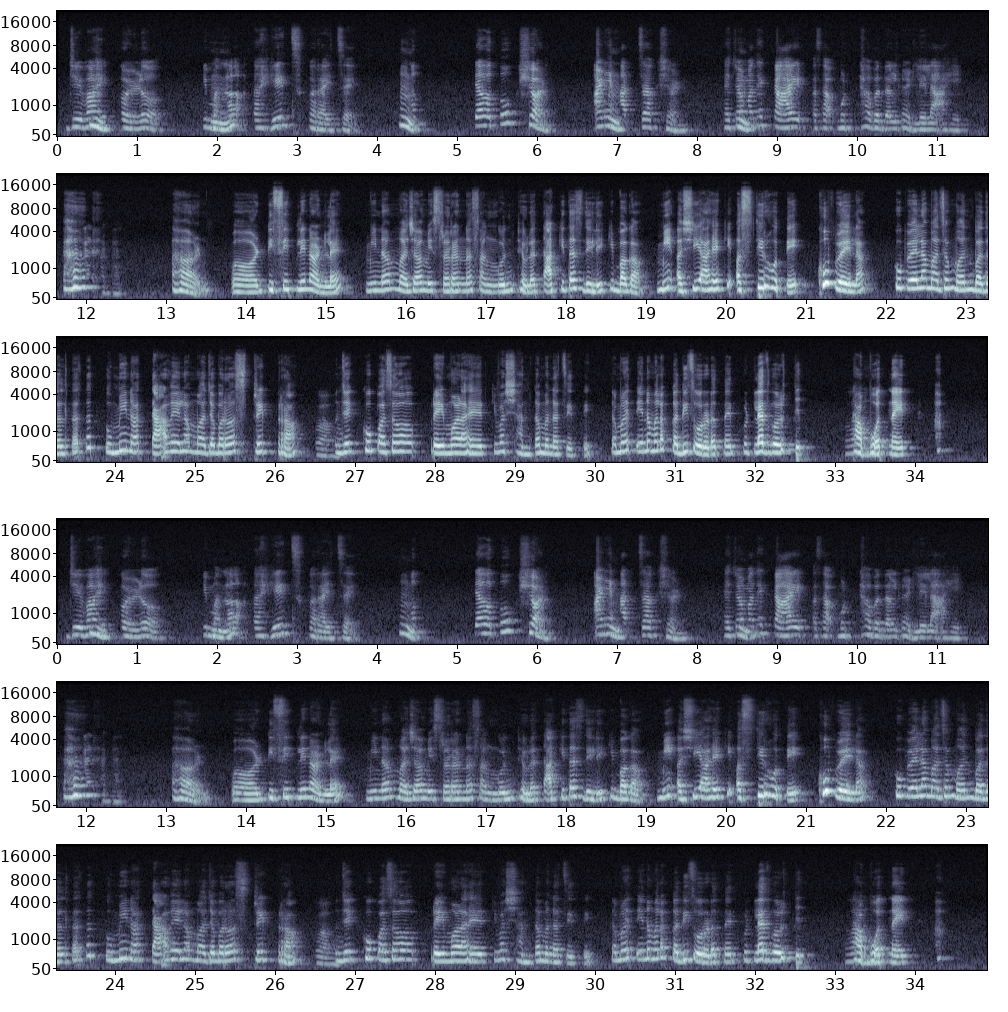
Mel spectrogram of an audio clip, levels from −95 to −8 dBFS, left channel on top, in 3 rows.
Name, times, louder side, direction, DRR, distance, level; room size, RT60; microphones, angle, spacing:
voice 1, 0.1-1.3 1.8-3.7 5.2-6.2 6.7-7.9 8.3-11.3 12.0-12.1 12.3-12.4 26.5-26.8 33.1-33.4, left 1 dB, 10° left, 4 dB, 0.6 m, -35 dB
voice 2, 1.9-2.2 4.3-4.5 6.9-7.1 8.5-8.7 11.7-12.2 13.1-13.5 13.8-15.2 15.5-20.9 21.2-21.7 22.1-26.3 26.8-29.9 30.2-32.6 33.2-33.9 34.2-34.3, left 4 dB, 45° left, 10 dB, 0.4 m, -25 dB
6.0 x 2.1 x 3.8 m, 0.35 s
head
